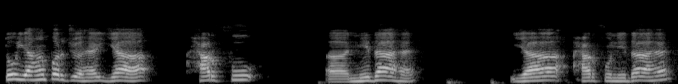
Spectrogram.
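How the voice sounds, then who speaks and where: Male grammar teacher, unhurried and patient, repeats terms for students; dull lo-fi recording. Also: high voice. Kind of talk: slow explanatory lecture.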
